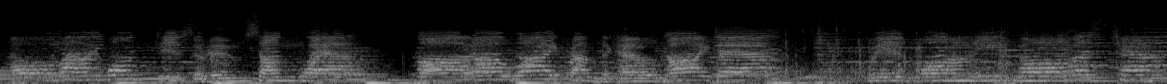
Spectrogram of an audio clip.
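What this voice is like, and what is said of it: Thick British accent, singing. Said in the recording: “you can tell the British accents there ... They sound almost, they're so thick, they almost sound fake”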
